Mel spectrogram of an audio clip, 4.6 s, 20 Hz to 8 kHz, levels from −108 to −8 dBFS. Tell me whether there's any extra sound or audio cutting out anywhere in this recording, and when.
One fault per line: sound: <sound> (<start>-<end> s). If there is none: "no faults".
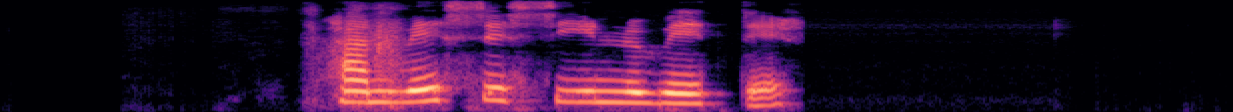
no faults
